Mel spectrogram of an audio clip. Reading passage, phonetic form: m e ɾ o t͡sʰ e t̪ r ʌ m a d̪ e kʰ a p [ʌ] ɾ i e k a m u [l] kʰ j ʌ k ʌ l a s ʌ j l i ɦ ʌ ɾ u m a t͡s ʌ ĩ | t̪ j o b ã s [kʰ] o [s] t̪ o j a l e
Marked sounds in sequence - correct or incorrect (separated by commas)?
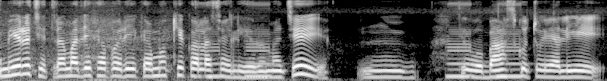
correct, incorrect, incorrect, incorrect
